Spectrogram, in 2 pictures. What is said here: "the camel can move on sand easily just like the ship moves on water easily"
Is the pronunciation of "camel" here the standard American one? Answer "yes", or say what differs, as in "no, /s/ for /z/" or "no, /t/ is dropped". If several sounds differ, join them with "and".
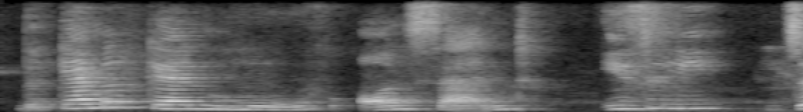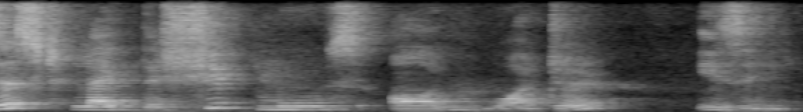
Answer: yes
